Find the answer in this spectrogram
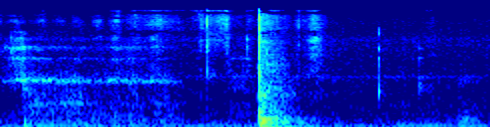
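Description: Pencil lead scratching faintly on Bristol paper as strokes are drawn, with one short sharp tap about a second and a quarter in.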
